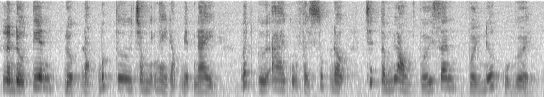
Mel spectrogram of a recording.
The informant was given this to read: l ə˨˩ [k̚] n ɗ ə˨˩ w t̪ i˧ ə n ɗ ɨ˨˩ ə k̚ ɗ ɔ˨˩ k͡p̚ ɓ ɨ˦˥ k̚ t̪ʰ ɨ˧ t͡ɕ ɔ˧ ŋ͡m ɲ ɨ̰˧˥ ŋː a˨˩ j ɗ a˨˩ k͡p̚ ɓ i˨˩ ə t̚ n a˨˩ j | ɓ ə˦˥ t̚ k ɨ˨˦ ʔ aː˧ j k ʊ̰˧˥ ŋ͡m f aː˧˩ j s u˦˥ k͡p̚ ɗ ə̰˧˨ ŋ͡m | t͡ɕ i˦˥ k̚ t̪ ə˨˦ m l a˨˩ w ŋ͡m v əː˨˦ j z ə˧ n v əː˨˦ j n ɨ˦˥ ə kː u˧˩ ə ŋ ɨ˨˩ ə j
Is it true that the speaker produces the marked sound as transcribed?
no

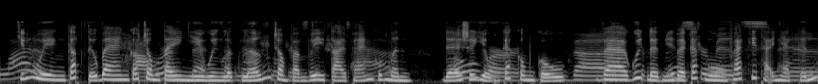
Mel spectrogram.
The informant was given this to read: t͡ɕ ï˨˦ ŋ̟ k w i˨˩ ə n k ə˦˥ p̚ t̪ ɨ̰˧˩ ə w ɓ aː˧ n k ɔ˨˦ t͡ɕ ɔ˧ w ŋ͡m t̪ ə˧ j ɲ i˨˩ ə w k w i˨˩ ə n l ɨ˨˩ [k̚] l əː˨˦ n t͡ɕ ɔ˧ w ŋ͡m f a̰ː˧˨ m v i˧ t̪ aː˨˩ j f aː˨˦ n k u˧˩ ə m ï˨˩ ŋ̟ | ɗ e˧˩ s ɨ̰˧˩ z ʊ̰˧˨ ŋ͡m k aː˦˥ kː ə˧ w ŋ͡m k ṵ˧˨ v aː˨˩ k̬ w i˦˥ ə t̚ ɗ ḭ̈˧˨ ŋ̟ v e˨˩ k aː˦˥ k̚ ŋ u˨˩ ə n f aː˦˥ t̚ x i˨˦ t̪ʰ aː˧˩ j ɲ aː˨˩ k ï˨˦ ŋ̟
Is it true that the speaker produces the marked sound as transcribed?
yes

